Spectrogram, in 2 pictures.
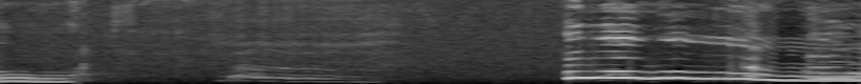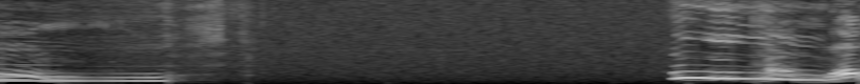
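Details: Maggie the dog, fond of cake, vocalises to her owner: a short falling note, a faint whine, then a long howl that bends and drops in pitch, and another rising howl at the end.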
